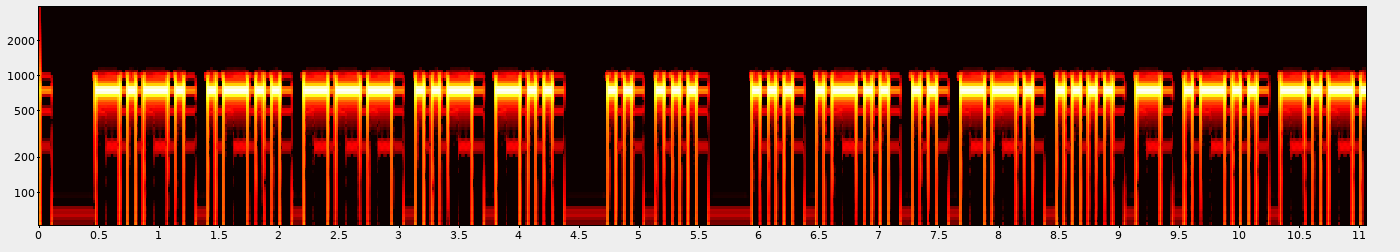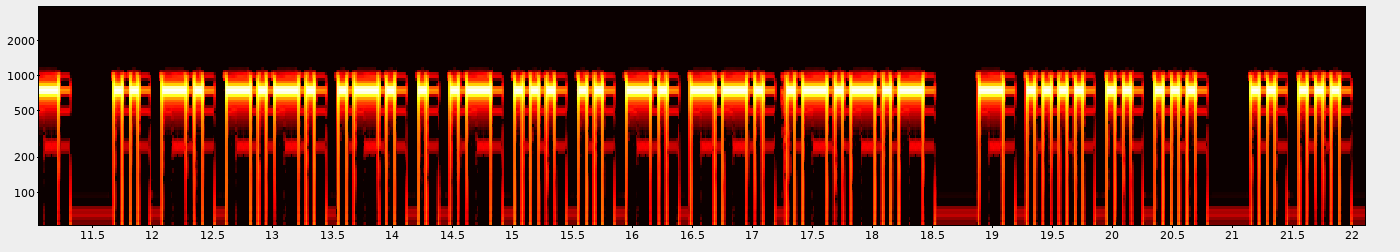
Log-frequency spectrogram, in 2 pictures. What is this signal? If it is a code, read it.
Morse code, heard as a keyed tone, about 18 wpm, 750 Hz. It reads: CLOUD IS SLIGHTLY INCREASING. THIS IS
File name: Morse / 18WPM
